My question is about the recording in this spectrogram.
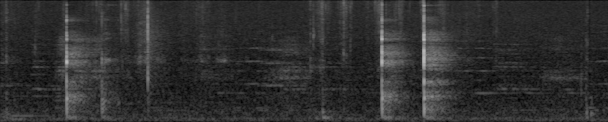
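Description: Knife cutting through boiled potato and clicking sharply on the cutting board: three clicks in the first second and a half, then two more close together about four seconds in.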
